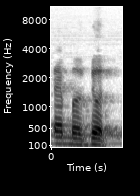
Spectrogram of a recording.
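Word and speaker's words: table d'hôte: Kemudian ada yang kedua adalah table dot dibacanya table dot ya.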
